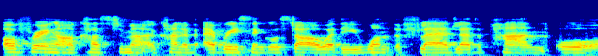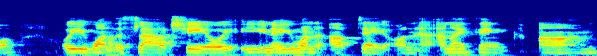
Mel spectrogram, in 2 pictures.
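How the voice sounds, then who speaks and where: Against a quiet background, a woman with a British accent talks at a fairly quick pace in a medium pitch, her intonation monotone and flat. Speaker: fashion retail executive. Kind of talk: casual chat.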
